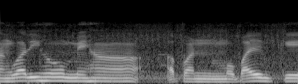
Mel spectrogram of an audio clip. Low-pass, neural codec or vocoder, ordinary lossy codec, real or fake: none; none; none; real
